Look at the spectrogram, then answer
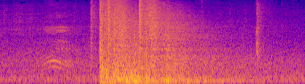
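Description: A mounted dragoon troop fires a rifle volley: one loud, sharp crack of massed shots bursting out at once and rolling away, with a single fainter report a moment later.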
